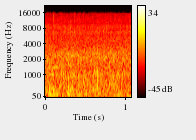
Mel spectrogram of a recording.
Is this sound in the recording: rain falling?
yes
